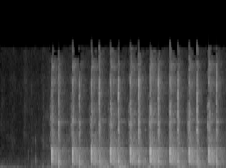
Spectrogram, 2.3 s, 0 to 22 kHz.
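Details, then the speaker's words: Cheap SKV Germany replacement electric fuel pump for BMW R1150GS after about 4000 km: sharp, even metallic tick about five times a second after a short quiet start, louder than the old original VDO pump; quiet when new. "Jak była nowa, tak nie stukała, a przejechała jakieś 4000 km. Nawet stara jest cichsza."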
